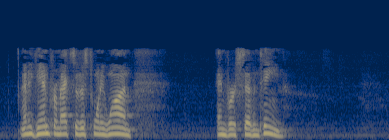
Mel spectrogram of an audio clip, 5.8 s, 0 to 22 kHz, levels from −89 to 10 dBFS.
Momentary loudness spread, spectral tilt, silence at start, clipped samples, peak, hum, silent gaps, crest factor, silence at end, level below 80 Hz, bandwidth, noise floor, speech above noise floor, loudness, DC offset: 14 LU; -8.5 dB/octave; 0.3 s; under 0.1%; -12 dBFS; none; none; 16 dB; 1.55 s; -68 dBFS; 5.4 kHz; -62 dBFS; 37 dB; -26 LUFS; under 0.1%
